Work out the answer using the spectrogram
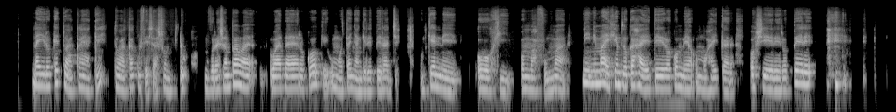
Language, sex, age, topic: Oshiwambo, female, 25-35, agriculture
